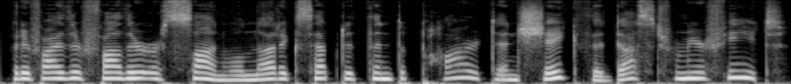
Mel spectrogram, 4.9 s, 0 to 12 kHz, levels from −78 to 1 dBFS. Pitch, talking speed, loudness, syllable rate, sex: 225 Hz, 230 wpm, -15 LUFS, 5.0 syllables/s, female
